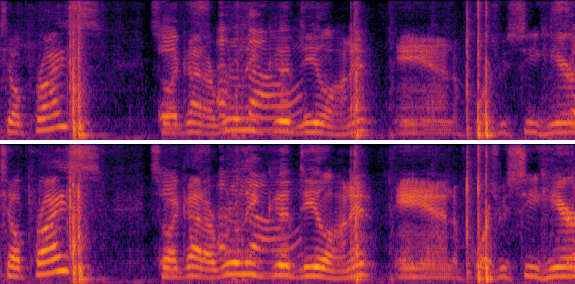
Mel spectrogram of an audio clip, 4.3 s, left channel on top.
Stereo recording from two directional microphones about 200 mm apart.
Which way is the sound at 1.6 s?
55° left (ahead or behind).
